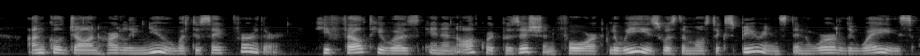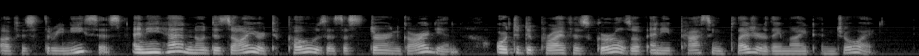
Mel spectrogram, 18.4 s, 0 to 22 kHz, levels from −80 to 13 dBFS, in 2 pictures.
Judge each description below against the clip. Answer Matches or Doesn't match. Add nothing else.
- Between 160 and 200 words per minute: Matches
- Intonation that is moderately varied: Matches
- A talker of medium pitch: Matches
